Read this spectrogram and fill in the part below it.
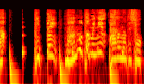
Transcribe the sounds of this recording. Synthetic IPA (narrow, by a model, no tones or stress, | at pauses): ait̪ːẽĩnãnːo̞t̪ame̞ɲ̟iaɾɯ̟no̞d̪e̞ɕo̞ːk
